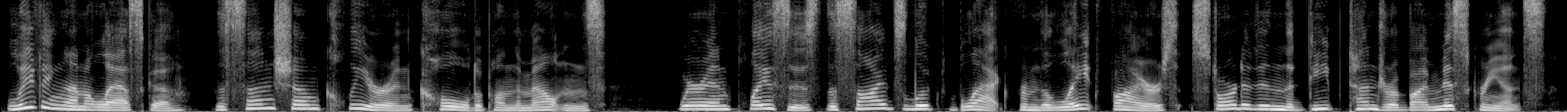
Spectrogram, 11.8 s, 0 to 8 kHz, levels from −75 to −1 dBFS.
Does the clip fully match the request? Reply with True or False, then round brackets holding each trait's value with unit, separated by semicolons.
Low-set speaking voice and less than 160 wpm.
False (210 Hz; 150 wpm)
